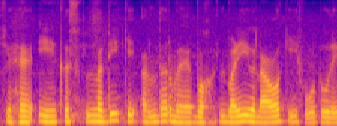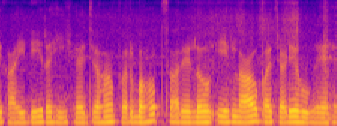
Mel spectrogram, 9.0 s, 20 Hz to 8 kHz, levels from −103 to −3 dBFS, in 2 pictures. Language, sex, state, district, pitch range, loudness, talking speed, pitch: Hindi, male, Chandigarh, Chandigarh, 125-135 Hz, -18 LUFS, 165 wpm, 130 Hz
